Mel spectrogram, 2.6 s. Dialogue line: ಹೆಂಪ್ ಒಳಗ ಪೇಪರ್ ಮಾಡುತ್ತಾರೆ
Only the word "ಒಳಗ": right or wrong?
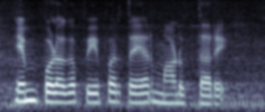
right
